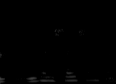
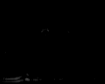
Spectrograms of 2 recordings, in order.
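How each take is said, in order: First: Much softer muttered nudge; murmured aside. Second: Much softer whispered nudge. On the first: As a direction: murmur it to your neighbour. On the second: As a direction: whisper it so Jesus won't hear. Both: Acted. Disciples nudging each other.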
